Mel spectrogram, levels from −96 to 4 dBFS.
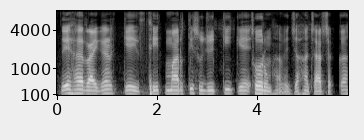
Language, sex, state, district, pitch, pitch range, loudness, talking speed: Hindi, male, Chhattisgarh, Raigarh, 125 Hz, 120-135 Hz, -19 LUFS, 135 wpm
